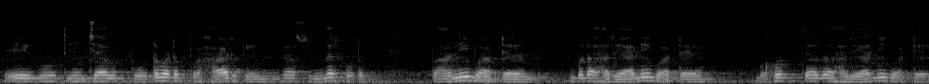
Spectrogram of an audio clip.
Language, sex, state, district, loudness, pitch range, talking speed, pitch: Bhojpuri, male, Uttar Pradesh, Gorakhpur, -30 LUFS, 125-145 Hz, 130 wpm, 135 Hz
